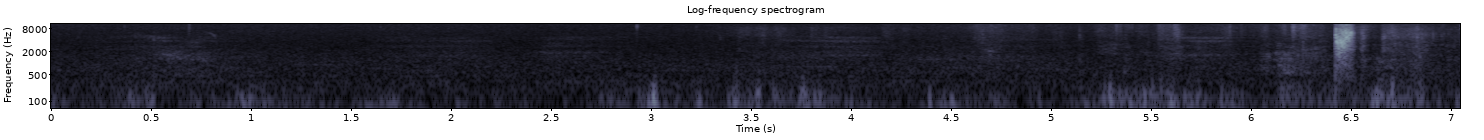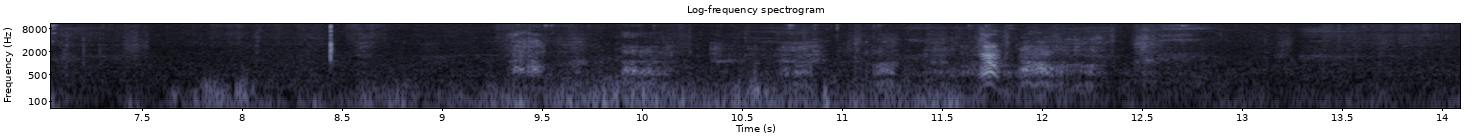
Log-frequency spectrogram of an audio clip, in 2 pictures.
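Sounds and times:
dogs barking and yipping: 0:10.3 - 0:12.6.

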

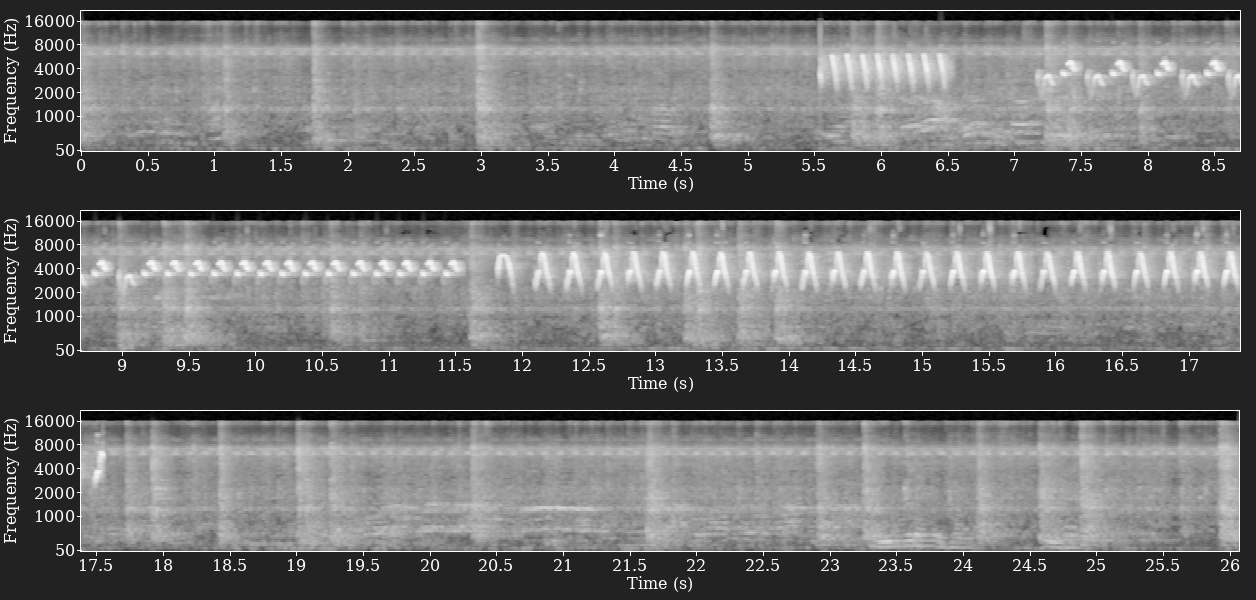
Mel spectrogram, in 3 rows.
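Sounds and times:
bird singing: 0:00.0 - 0:17.7, 0:18.3 - 0:26.0.

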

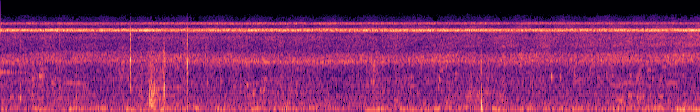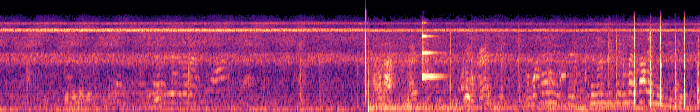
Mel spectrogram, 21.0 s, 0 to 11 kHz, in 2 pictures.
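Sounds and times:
high-pitched insect chorus: 0:00.0 - 0:21.0.

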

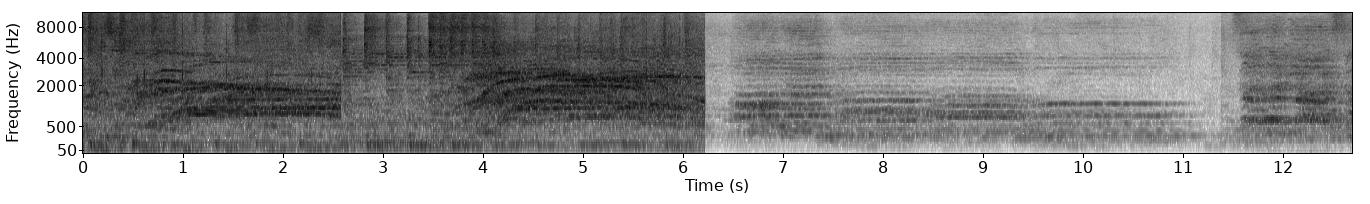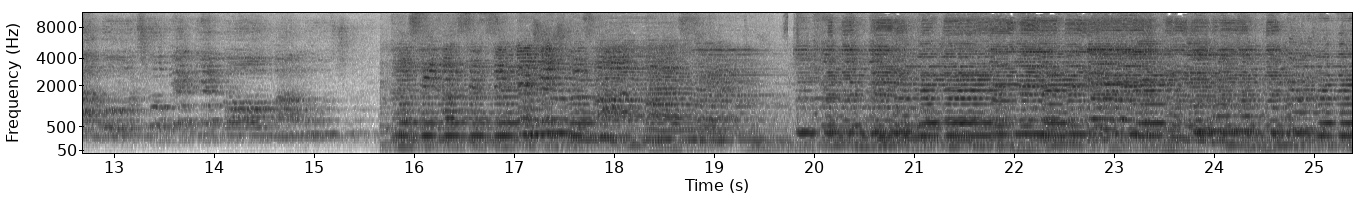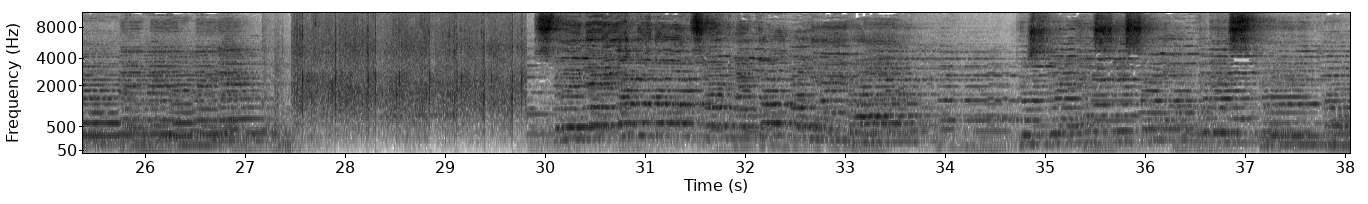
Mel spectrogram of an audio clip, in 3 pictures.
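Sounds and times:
folk dance music: 0:00.0 - 0:07.8, 0:15.7 - 0:38.0
women's choir singing: 0:06.0 - 0:27.2.

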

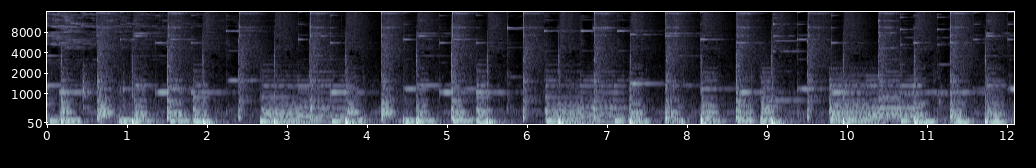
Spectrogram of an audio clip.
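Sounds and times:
bright melody over steady beat: 0:00.0 - 0:12.0.

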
